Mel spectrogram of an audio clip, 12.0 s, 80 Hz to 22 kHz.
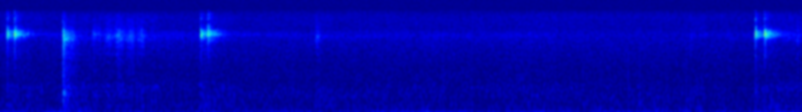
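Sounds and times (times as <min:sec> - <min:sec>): computer mouse clicks: 0:00.0 - 0:01.2, 0:03.0 - 0:03.3, 0:11.3 - 0:11.8.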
